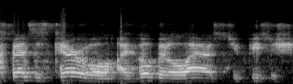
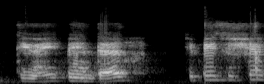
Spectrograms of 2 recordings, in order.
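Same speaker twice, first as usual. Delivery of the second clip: movie tough-guy, action-hero voice. Quoting a character's reply from a film scene, doing a Steven Seagal impression. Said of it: "Steven yeah. Seagal. ... the voice, I got the voice there".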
